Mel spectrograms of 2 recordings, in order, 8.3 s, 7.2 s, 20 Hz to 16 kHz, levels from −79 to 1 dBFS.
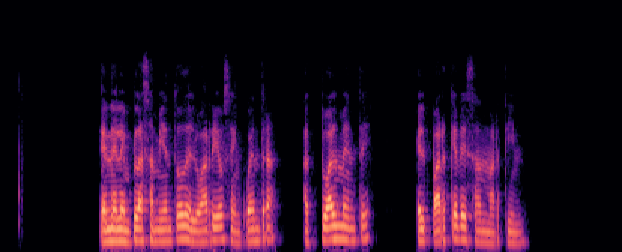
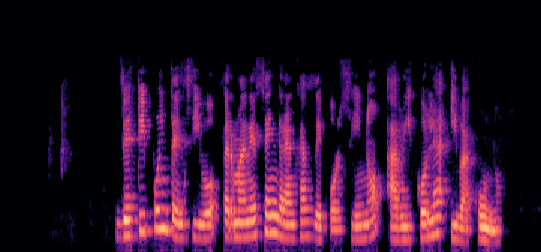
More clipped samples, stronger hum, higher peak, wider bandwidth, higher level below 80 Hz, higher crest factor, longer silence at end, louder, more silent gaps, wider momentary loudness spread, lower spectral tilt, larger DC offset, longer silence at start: neither; neither; about the same, -2 dBFS vs -2 dBFS; about the same, 7.6 kHz vs 7.4 kHz; about the same, -60 dBFS vs -62 dBFS; about the same, 18 dB vs 16 dB; first, 1.3 s vs 0.55 s; about the same, -19 LUFS vs -18 LUFS; first, 3.90-4.04 s, 5.28-5.53 s vs none; first, 13 LU vs 5 LU; first, -8.5 dB/octave vs -6 dB/octave; neither; second, 1.35 s vs 1.55 s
